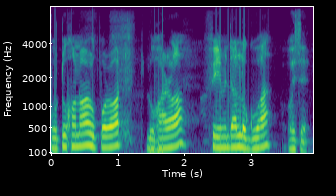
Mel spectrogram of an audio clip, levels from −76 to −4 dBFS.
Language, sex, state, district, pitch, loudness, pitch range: Assamese, male, Assam, Sonitpur, 170 Hz, -16 LUFS, 155-180 Hz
